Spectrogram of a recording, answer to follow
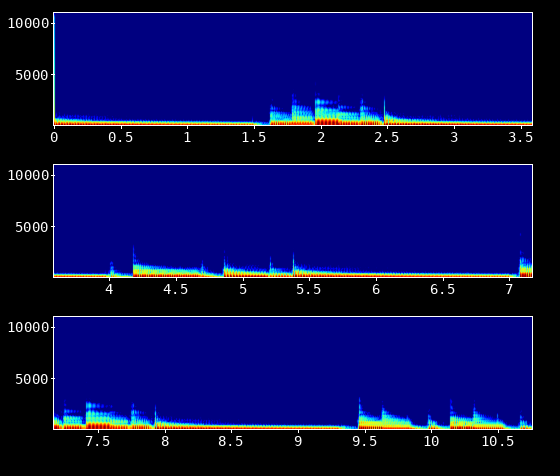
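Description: Sampled P-style electric bass with flatwound strings and a single split-coil pickup (Evolution Flatwound Bass), playing a solo fingered phrase with a rich bassy tone. Long ringing low notes alternate with quick runs of short notes, four times over.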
